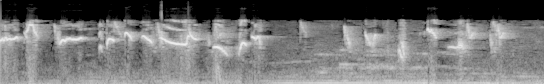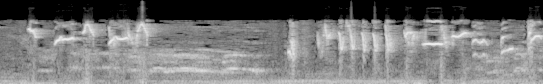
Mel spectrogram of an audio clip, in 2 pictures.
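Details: Two Oriental magpie-robins, a pair called kacer, dueling in song: rapid bursts of sharp chips, harsh notes and clear whistles, with a quieter stretch midway before the fast phrases resume.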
